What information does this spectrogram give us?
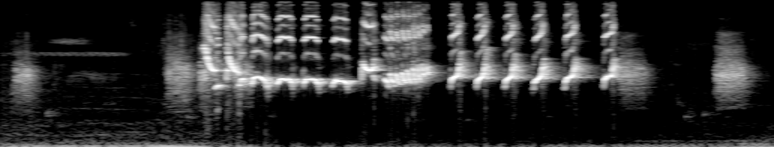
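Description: An orange-headed thrush sings a rapid run of sharp, high whistled notes, about nine in two seconds, after a brief scratchy phrase, over a low hum.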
